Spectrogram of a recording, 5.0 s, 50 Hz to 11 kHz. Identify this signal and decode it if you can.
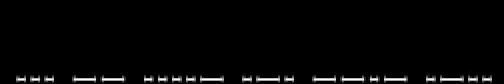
Morse code, heard as a keyed tone, about 17 wpm, 700 Hz. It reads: SM4RQL
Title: DXCC-100 Call Signs - 6 Characters - Repeated 2x - 17wpm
